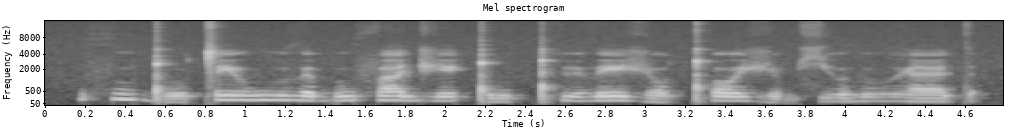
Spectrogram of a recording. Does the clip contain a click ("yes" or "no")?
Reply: yes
